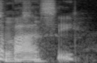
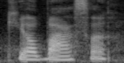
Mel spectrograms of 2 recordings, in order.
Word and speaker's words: kielbasa: Is it sausage or It's kabasi? Sausage. Kielbasa. Yeah. I butchered that.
